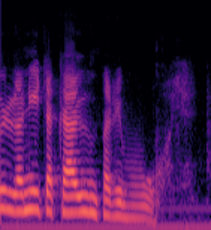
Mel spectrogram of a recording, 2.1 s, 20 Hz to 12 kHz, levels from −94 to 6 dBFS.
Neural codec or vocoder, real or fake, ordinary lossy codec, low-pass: none; real; none; 10.8 kHz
